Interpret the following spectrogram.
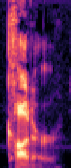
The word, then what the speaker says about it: Qatar: ] just pronounced it cutter. If you are listen and people give me They're like why do you why do you pronounce the the Kiran Karan? Because that's how it's pronounced.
